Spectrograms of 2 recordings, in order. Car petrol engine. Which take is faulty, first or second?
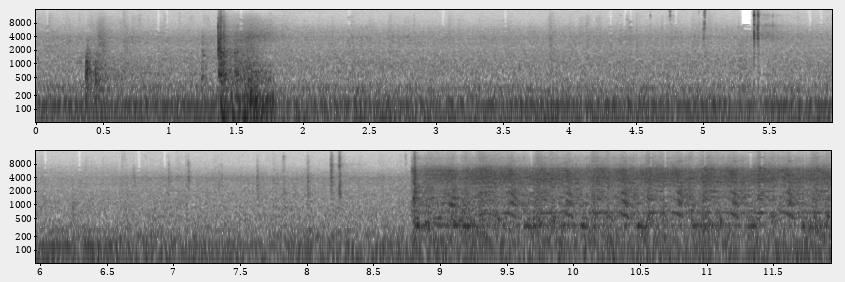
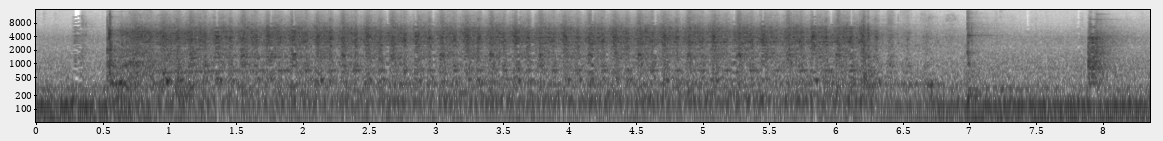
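second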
